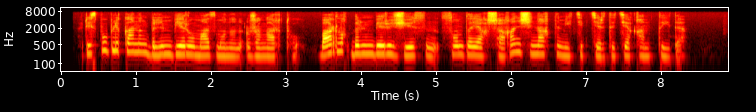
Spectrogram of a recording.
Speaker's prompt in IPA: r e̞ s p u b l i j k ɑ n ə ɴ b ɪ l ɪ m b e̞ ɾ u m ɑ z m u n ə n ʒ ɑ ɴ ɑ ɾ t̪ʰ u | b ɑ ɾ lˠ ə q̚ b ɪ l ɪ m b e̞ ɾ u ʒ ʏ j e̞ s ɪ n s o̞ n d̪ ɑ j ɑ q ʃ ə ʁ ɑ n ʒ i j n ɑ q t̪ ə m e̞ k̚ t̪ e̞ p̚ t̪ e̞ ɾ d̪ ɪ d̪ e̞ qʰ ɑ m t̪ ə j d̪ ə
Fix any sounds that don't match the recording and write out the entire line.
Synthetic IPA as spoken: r e̞ s p u b l i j k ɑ n ə ɴ b ɪ l ɪ m b e̞ ɾ u m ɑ z m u n ə n ʒ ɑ ɴ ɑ ɾ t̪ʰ u | b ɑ ɾ lˠ ə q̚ b ɪ l ɪ m b e̞ ɾ u ʒ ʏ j e̞ s ɪ n s o̞ n d̪ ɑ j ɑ q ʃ ɑ ʁ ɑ n ʒ i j n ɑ q t̪ ə m e̞ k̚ t̪ e̞ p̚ t̪ e̞ ɾ d̪ ɪ d̪ e̞ qʰ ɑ m t̪ ə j d̪ ə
